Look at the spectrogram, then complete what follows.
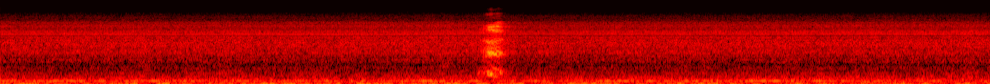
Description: I recorded a new hiccup sound!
